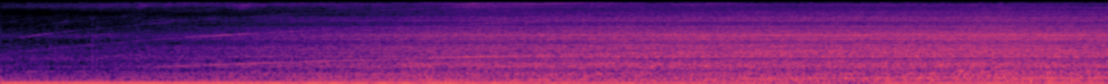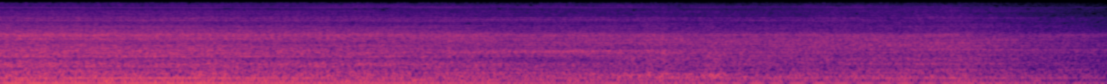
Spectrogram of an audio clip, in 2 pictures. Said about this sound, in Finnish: Näin käynnistyy robotti Imuri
